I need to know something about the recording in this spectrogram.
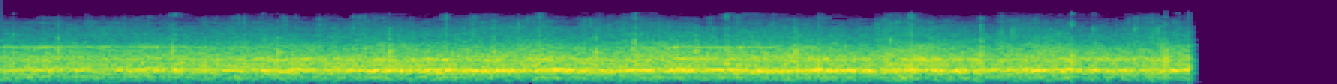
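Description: A large crowd roars with sustained cheering and rhythmic chanting of "Höcke", a dense, steady wall of voices that continues at full volume for about four seconds before cutting off abruptly.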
